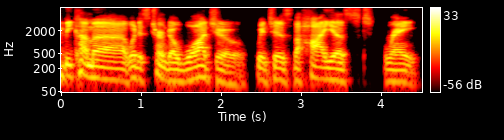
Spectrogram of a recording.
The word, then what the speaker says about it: Wajo: It's Wa. Yeah. So and then Joe. So just as it sounds, just Wajo.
